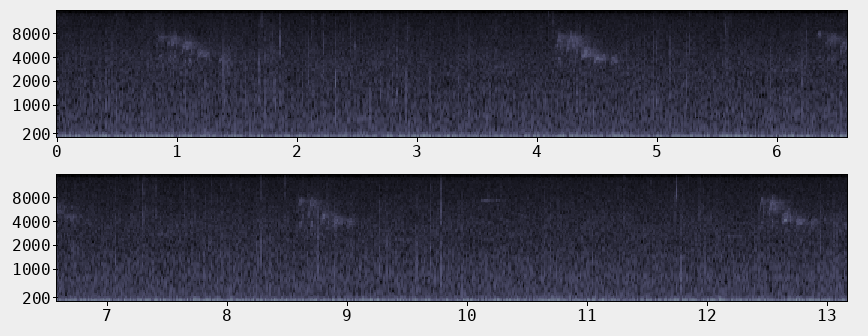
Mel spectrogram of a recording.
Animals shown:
Black-capped Chickadee (Poecile atricapillus)

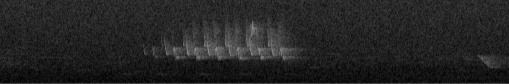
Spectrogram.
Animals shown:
Veery (Catharus fuscescens), Ovenbird (Seiurus aurocapilla)

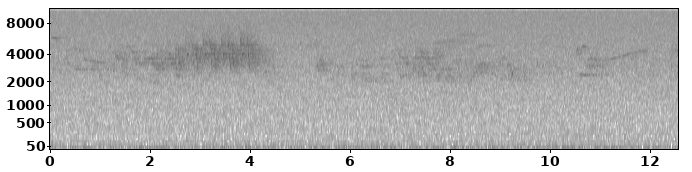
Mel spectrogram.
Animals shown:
Black-throated Green Warbler (Setophaga virens), Red-eyed Vireo (Vireo olivaceus), Ovenbird (Seiurus aurocapilla), Wood Thrush (Hylocichla mustelina), Eastern Wood-Pewee (Contopus virens), Veery (Catharus fuscescens)

